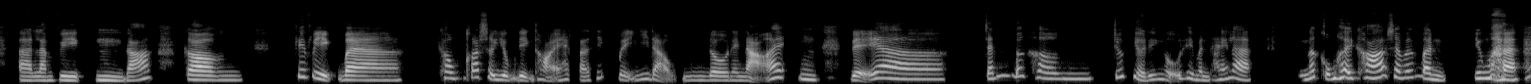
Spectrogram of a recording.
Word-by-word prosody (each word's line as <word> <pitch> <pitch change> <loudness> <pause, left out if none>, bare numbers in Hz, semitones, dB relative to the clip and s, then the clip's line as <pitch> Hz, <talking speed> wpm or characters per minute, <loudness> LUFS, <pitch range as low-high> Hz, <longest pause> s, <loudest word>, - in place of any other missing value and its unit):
à, 190 -1 -1
làm 185 0 -2
việc, 190 -1 +1
ừm, 195 -3 +1
đó. 190 +11 +2 0.3
Còn 200 -2 +5 0.6
cái 355 - 0
việc 240 -8 +3
mà 195 -2 +4 0.4
không 285 -2 -1
có 330 +2 -1
sử 330 - -2
dụng 215 -2 0
điện 390 -5 0
thoại 230 - -3
hoặc 230 +4 -7
là 180 -1 -4
thiết 295 - -9 0.2
bị 215 -2 -5
di 250 +2 -3
động 235 - -3 0.3
đồ 195 -1 +1
này 190 0 -7
nọ 185 - +2
ấy, 295 +5 +2
ừm, 230 -3 -1 0.3
để, - - +2
a, 245 -4 +3 0.4
tránh 260 +7 -2
bớt 385 0 -4
hơn 255 -3 -3 0.2
trước 360 +2 -6
giờ 195 - -1
đi 210 +4 -3
ngủ 240 - -4
thì 270 - -2
mình 205 -4 -4
thấy 230 +5 -4
là 250 -9 +1 0.6
nó 315 - +1
cũng 245 +2 +1
hơi 295 -1 +4
khó 305 +3 +5
so 350 -5 -1
với 310 +2 -3
mình, 255 - +1 0.3
nhưng 280 +1 +3
mà 215 -9 +7
240 Hz, 190 wpm, -24 LUFS, 200-285 Hz, 0.6 s, mà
